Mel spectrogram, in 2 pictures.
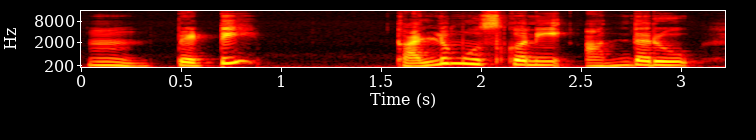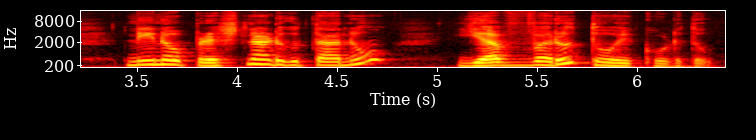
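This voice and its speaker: An eager young girl, played by a woman reader in a storybook reading. She gives bossy, excited instructions as she leads a spirit game. Her voice sits a little higher than the reader's own. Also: unhurried.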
